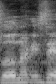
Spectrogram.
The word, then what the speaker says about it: Lil Nerdy Z: My name is Lil Nerdy Z. That's how it's pronounced.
